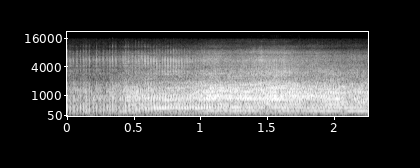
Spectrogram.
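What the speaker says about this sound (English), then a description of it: "Battle between the Chevrolet Camaros." Chevrolet Camaro drag race cars roar in a steady, loud engine drone at a drag strip, the pitch holding high as the revs hold, with no talk over it.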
